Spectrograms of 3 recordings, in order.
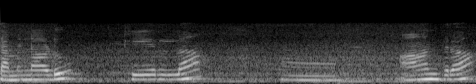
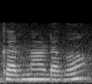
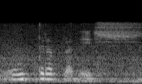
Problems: constant background noise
